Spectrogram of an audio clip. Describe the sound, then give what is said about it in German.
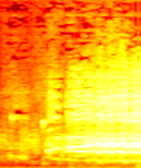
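A pony whinnies loudly like a real horse, a shrill, quavering neigh that rises in strength and holds for over a second, with a faint low rumble underneath. “Und dann noch ein anderes Geräusch, was mich irritiert hat, ist, wenn das Pony immer mal durchdreht, dann hört man so ein Wiehern wie von einem richtigen Pferd.”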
